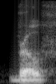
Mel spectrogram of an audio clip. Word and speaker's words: brought: These updates brought Ah, brought essa aqui é a palavra, uma das palavrinhas com GHT que é chata.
